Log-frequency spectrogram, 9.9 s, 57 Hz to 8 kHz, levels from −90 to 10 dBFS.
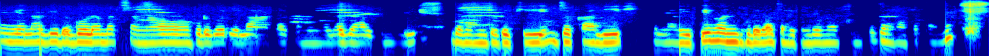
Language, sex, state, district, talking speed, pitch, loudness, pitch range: Kannada, female, Karnataka, Belgaum, 85 wpm, 195 Hz, -18 LUFS, 190-205 Hz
